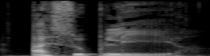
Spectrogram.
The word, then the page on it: assouplir: francais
